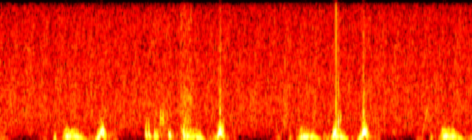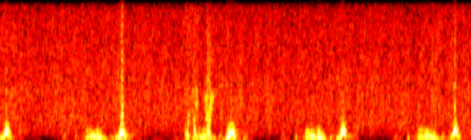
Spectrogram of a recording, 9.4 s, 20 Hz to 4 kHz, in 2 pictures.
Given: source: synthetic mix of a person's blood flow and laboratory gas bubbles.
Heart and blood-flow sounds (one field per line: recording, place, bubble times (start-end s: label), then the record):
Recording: Doppler ultrasound of blood flow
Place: precordium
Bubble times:
1.43-1.74 s: bubbles
1.80-1.92 s: bubbles
3.36-3.45 s: bubbles
6.56-6.71 s: bubbles
6.75-6.89 s: bubbles
From the record:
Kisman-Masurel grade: 123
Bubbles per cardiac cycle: 1 to 2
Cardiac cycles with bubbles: 10 to 50%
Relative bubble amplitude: loud (0.450 to 0.775)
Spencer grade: 2 (many but less than half of the cardiac periods contain bubble signals, singularly or in groups)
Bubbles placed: only in the low amplitude regions of the cardiac cycle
